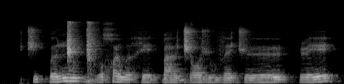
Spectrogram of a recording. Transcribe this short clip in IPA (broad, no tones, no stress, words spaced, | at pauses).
t͡ʃik͡pə ŋ͡ǁuɡ͡ǁu χœwəhe k͡paə̯d͡ʒɔ ʒuvɛt͡ʃøː | ɭe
